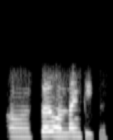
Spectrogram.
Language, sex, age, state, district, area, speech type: Punjabi, female, 18-30, Punjab, Shaheed Bhagat Singh Nagar, rural, conversation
